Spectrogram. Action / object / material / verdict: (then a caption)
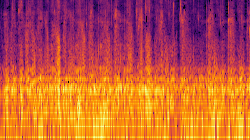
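scrape / metal mesh microphone grille / metal mesh / none. Fingers rub and scratch the top of the metal mesh grille on a black desktop microphone. The result is a steady, dense scratching and rubbing with a heavy low and mid body and brief bright streaks, running without a clear break.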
